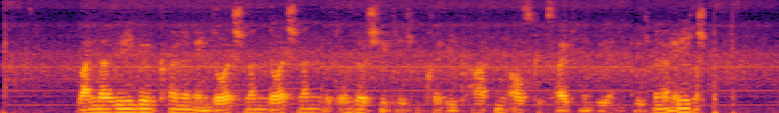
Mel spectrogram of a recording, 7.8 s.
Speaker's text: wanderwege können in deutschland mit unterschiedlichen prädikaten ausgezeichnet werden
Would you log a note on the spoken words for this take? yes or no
yes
